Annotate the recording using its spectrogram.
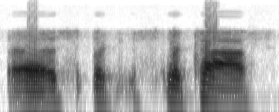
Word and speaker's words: Spakovsky: Spakovsky.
